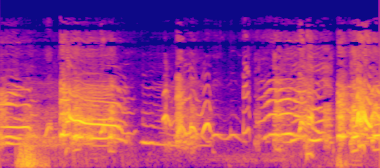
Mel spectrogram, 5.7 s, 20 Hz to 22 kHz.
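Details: Tony, a pet Siberian Husky, wakes his owner at 1 AM indoors with a howling song: wavering, harmonic howls broken by short yips and rising-falling whines, with gaps of silence between phrases.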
